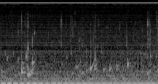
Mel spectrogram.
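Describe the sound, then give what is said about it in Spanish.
Water pouring in a steady, continuous splashing stream for a couple of seconds, with a low constant hum underneath and no voices. “Agua.”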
